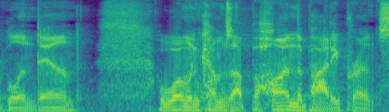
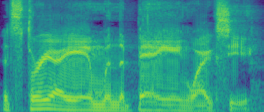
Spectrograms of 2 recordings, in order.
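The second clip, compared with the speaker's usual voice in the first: ordinary delivery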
